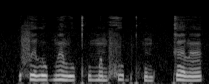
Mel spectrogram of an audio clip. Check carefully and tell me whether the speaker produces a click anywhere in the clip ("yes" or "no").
no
